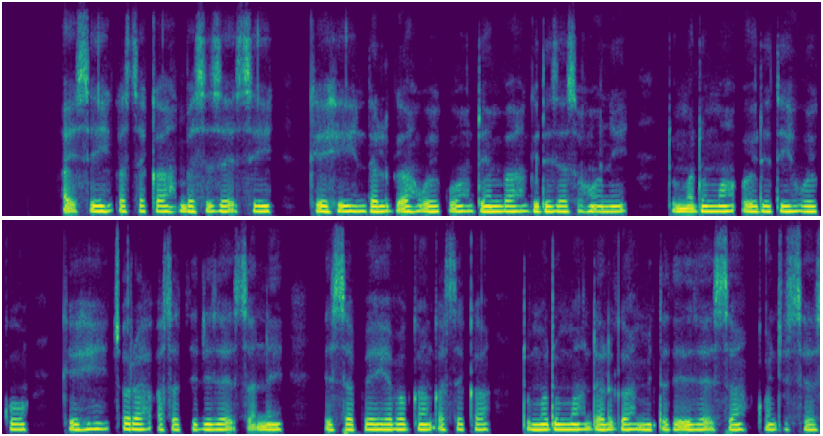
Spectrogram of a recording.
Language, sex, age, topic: Gamo, female, 18-24, government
